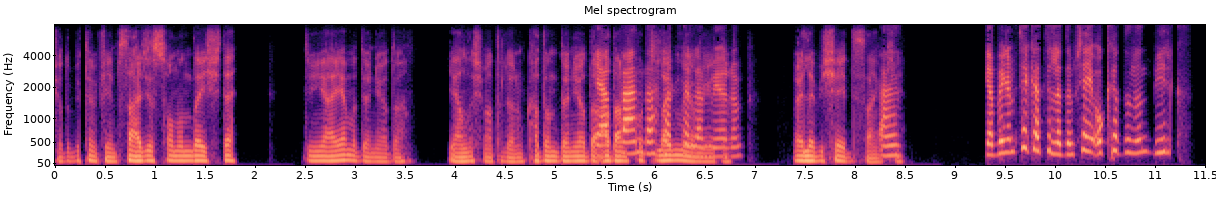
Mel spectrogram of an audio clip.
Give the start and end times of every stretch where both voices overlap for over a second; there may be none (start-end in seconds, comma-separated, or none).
5.4-6.8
